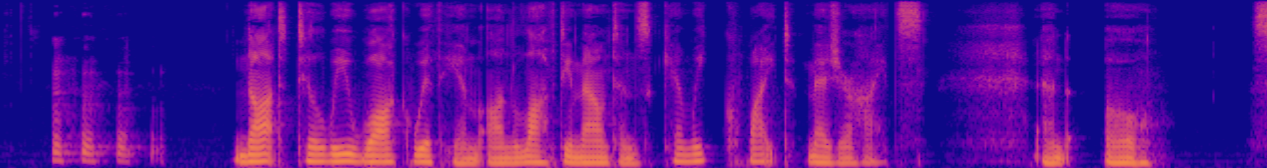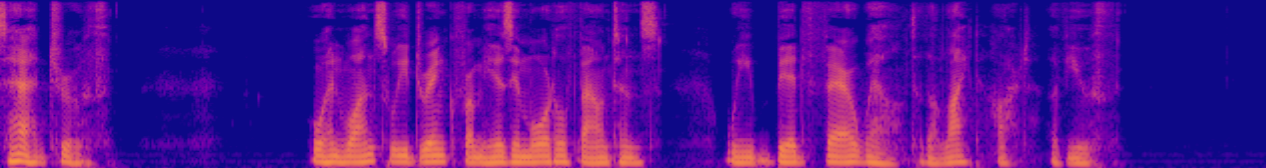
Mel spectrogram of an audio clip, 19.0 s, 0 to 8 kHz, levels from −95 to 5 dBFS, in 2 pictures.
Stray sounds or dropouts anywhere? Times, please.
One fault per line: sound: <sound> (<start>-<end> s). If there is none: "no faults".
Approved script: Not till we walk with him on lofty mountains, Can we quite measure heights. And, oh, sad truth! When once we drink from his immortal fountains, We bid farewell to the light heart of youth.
sound: laugh (0.4-1.3 s)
